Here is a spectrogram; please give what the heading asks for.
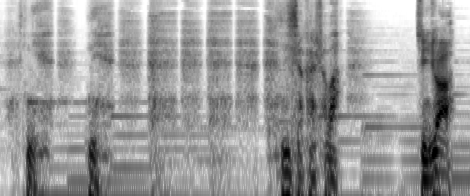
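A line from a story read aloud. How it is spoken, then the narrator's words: Heavy frightened panting. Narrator (Chinese): 刘虎猛一阵粗喘气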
